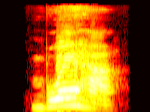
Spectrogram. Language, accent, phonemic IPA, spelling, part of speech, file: Swahili, Kenya, /ˈᵐbʷɛ.hɑ/, mbweha, noun, Sw-ke-mbweha.flac
- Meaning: 1. jackal 2. fox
